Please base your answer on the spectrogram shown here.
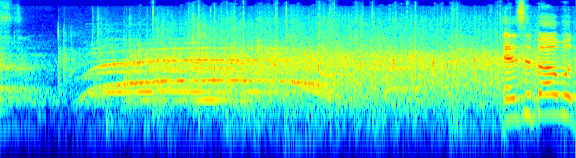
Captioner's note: attendees applauding and cheering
